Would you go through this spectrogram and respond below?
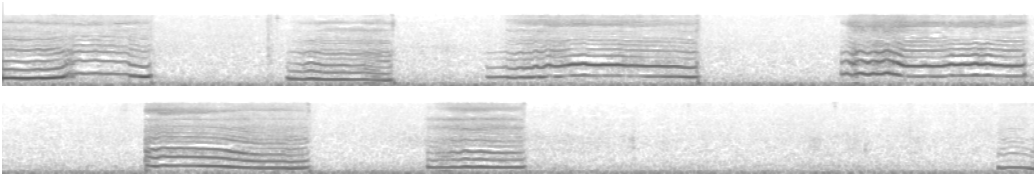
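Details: A red fox gives high, whining calls that rise and fall, repeated every couple of seconds, while being petted.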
